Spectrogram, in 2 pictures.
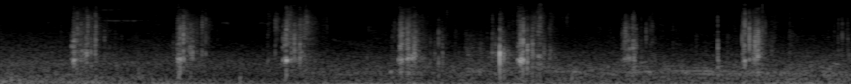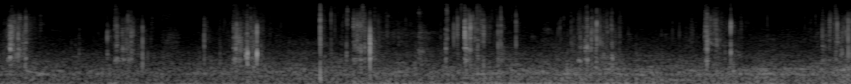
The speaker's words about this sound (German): Habe ein köstliches Baklava mit Schokoladenüberzug gegessen, von einer total unfreundlichen Frau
